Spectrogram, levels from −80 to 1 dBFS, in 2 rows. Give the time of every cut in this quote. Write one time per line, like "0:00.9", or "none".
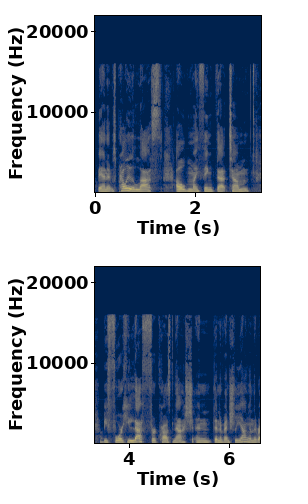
0:03.4
0:04.8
